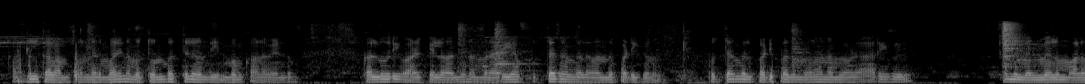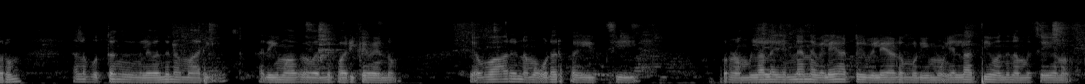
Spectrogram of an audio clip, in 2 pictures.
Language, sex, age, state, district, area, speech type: Tamil, male, 18-30, Tamil Nadu, Cuddalore, urban, spontaneous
